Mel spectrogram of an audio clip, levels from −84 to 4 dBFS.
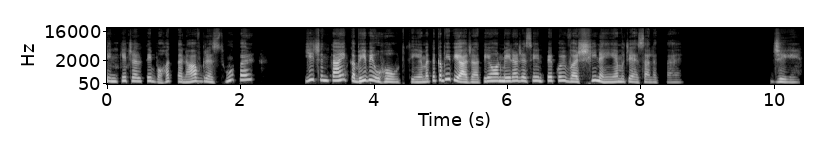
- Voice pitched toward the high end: Yes, high, 225 Hz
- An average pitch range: No, wide, 6.4 semitones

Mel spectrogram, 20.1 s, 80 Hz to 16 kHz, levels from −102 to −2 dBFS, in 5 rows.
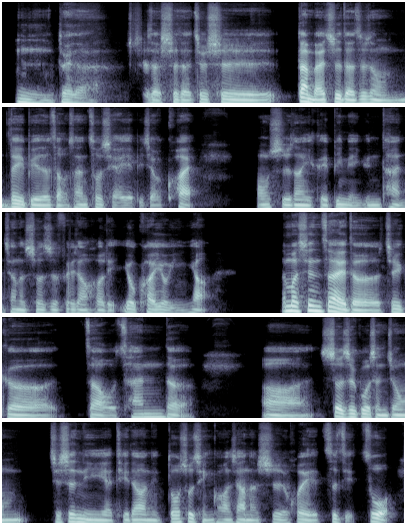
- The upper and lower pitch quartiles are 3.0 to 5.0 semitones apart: No, narrow, 2.4 semitones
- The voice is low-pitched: Yes, low, 100 Hz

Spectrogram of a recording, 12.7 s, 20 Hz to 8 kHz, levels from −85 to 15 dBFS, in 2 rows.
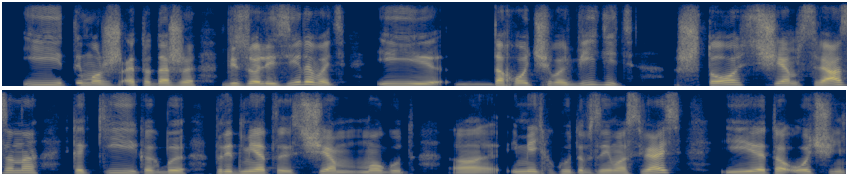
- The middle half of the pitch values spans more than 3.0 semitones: Yes, average, 3.6 semitones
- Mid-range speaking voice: Yes, medium, 150 Hz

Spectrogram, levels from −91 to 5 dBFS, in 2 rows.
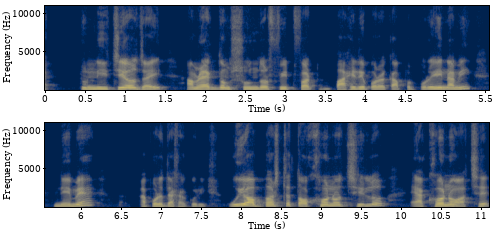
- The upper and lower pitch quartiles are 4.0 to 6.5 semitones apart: Yes, average, 4.5 semitones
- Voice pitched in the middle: Yes, medium, 165 Hz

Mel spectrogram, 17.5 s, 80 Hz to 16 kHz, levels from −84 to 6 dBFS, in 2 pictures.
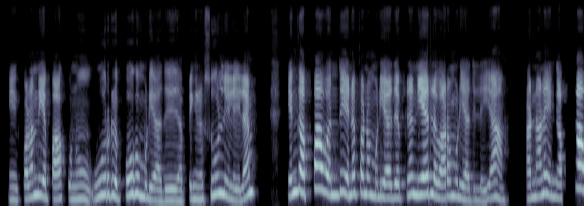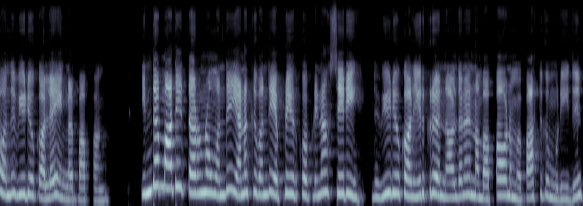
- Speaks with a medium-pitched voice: No, very high, 275 Hz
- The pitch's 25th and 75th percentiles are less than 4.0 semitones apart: No, average, 5.0 semitones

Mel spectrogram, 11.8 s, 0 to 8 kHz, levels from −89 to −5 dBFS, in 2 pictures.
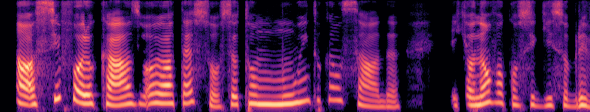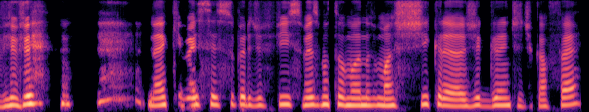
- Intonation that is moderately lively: Yes, average, 3.3 semitones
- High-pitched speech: Yes, high, 200 Hz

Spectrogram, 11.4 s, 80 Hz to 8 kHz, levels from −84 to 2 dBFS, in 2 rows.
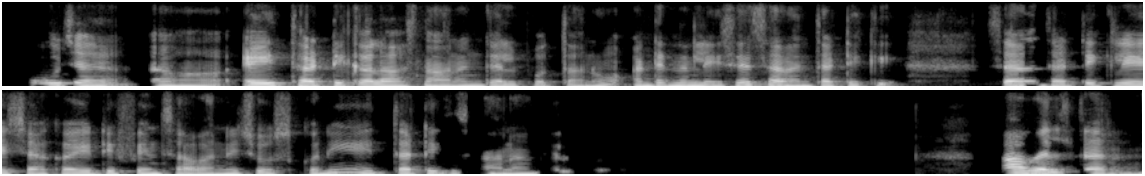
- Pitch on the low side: No, high, 190 Hz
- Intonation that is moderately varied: No, narrow, 1.7 semitones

